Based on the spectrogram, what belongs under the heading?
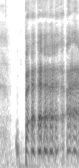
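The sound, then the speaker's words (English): As part of a game of animal sounds, a person imitates a sheep with a single wavering "baa" bleat, fairly loud, lasting under a second after a brief quiet breath. “Sheep.”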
